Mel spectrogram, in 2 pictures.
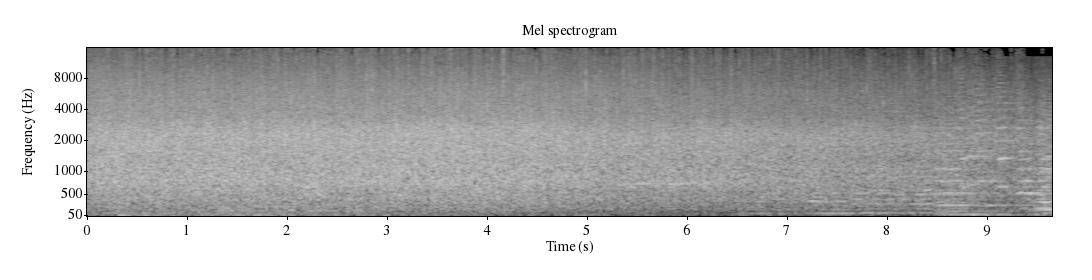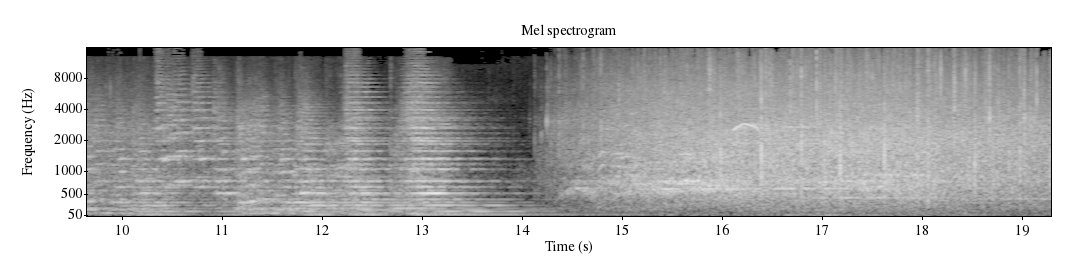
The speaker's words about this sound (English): Then the strings. And then the brief moment of quiet, anticipation, before the applause as conductor Daniel Hege takes the podium.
